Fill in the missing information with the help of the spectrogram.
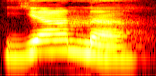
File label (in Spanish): "negro", Quechua Chanka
